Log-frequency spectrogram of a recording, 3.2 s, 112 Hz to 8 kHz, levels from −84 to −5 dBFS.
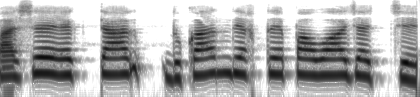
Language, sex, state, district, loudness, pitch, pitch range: Bengali, female, Assam, Hailakandi, -17 LUFS, 295 Hz, 280-310 Hz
